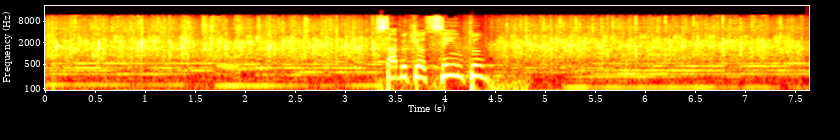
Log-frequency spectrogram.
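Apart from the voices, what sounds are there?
audience applauding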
